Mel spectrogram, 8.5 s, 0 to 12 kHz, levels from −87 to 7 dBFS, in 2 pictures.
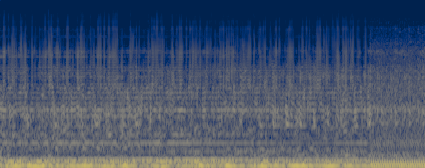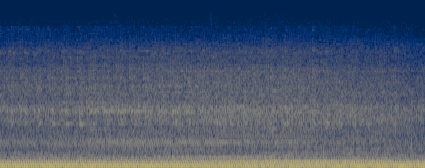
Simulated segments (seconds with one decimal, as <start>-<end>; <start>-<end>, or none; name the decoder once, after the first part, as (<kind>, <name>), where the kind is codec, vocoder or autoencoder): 0.0-3.7 (vocoder, BigVGAN v2)

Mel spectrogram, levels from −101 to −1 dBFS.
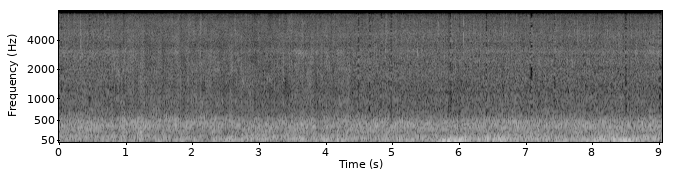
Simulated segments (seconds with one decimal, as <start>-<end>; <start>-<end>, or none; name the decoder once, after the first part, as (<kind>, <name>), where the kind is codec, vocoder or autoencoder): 0.8-4.4 (codec, HILCodec)

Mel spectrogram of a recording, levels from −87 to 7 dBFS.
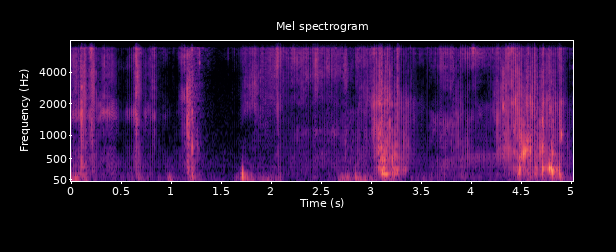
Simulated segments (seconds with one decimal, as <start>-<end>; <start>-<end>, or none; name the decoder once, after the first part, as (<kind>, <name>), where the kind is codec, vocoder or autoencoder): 0.0-1.1 (vocoder, BigVGAN v2); 1.6-5.0

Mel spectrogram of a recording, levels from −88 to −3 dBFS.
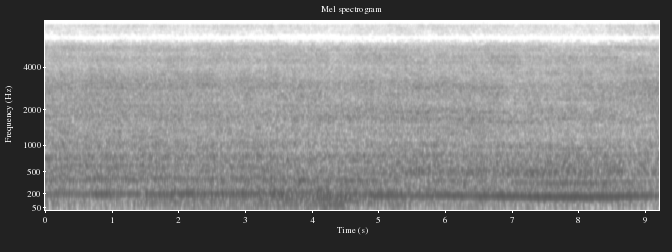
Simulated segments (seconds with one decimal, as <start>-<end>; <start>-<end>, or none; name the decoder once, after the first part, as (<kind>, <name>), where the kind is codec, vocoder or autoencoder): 3.2-4.5 (vocoder, Vocos)

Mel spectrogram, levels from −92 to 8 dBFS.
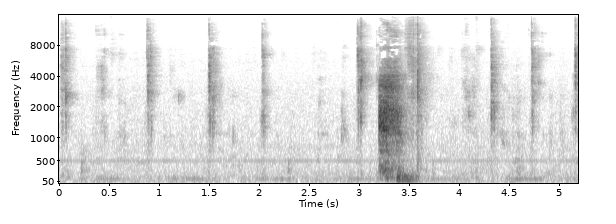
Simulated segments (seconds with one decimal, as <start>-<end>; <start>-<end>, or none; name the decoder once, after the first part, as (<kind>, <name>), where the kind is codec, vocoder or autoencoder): none

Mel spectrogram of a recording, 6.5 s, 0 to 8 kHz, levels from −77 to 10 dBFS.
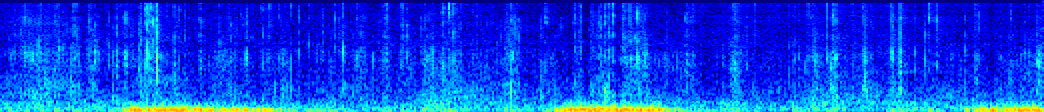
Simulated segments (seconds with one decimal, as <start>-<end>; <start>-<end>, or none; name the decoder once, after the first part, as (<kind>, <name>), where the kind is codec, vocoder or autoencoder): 0.0-0.4 (autoencoder, DAC-VAE); 4.3-6.5

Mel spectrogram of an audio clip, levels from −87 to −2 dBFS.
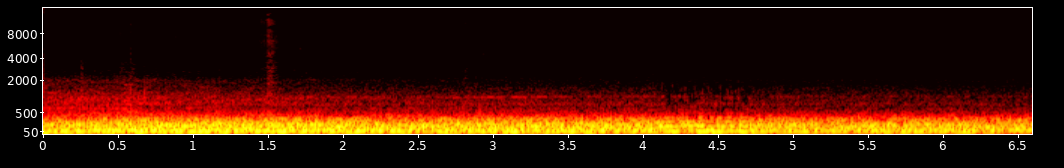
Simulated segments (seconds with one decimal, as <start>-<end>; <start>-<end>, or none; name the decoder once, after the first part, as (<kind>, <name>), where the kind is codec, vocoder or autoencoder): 4.1-4.7 (vocoder, BigVGAN v2)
